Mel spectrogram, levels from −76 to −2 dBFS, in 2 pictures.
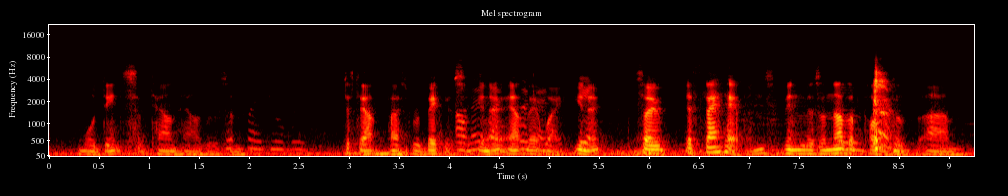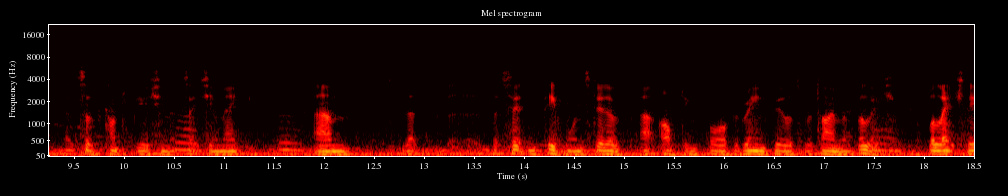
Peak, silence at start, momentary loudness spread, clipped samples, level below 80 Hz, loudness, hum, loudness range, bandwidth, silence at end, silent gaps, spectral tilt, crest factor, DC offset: -8 dBFS; 0 s; 16 LU; under 0.1%; -48 dBFS; -34 LUFS; none; 10 LU; 8.2 kHz; 0 s; none; -7 dB/octave; 26 dB; under 0.1%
